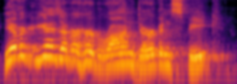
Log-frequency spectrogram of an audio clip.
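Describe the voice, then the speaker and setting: A man livestreaming from a sheriff's office lobby, talking loudly and casually and rambling with many fillers and restarts. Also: high voice, big pitch swings, a little fast. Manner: loud voice, by his own account. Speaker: livestreaming channel host.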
